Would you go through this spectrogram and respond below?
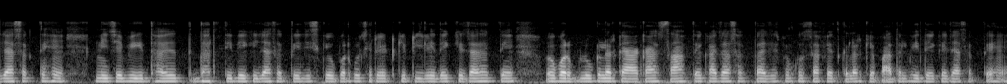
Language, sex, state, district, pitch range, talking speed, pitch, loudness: Hindi, male, West Bengal, Kolkata, 140-145 Hz, 250 wpm, 140 Hz, -19 LUFS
